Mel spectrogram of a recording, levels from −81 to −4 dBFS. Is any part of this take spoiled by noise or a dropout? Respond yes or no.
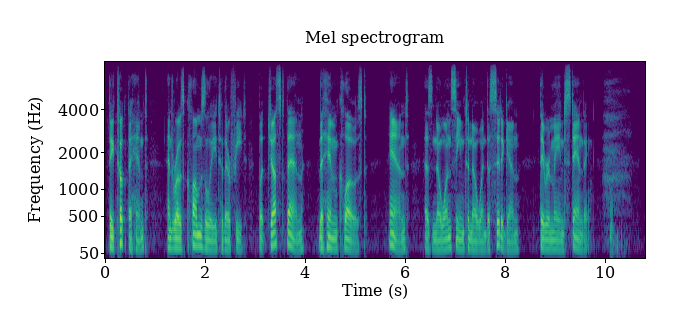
yes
